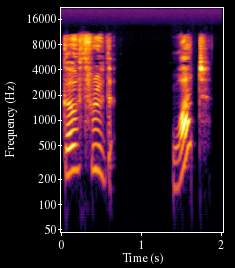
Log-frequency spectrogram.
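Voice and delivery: high, disbelieving question; incredulous. A narrator's reading. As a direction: stop short in disbelief. Tessa stunned by his plan.

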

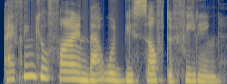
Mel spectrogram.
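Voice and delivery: ordinary delivery

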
